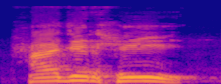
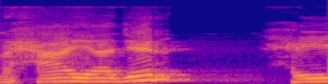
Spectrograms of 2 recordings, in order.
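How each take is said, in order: First: Final হি with a short, quick vowel. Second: Final হি with a long held vowel; one-alif stretch. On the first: Teacher showing learners the quick reading, short final হি. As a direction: cut the last হি short. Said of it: "তাড়াতাড়ি হবে". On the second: Teacher showing learners the stretch, long final হি. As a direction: draw out the last হি. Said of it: "এক আলিফ টান হবে". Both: Shown as a demonstration.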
